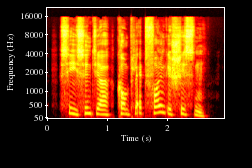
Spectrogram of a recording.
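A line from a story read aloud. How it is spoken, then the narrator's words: Shout. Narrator (German): rief Crescentia Rausch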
